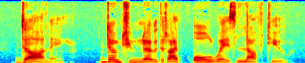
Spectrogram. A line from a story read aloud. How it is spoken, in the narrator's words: He said in his deep, charming voice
